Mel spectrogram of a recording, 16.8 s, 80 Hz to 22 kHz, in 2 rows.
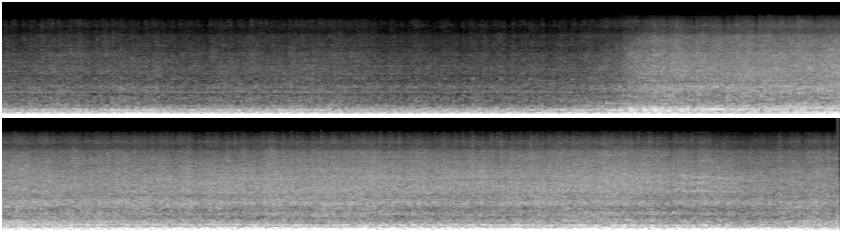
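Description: Supercharged big-block Chevy V8 (a stroked 454 of just over 500 cubic inches with a 6-71 blower) running at idle. It is muffled at first, then about six seconds in turns fuller and brighter with a pulsing exhaust beat as the sound opens up from inside the car's cabin to the engine bay.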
